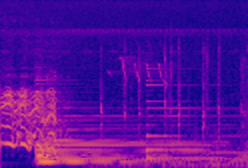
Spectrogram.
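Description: A horse whinnies with a quavering call that fades about half a second in, then hooves clip-clop over background music with long held notes. These are sound effects for a ride on horseback.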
